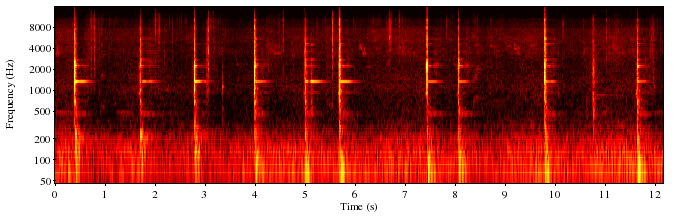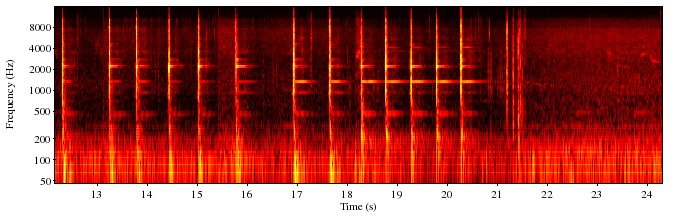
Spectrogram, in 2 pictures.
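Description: Sharp metallic hammer strikes on a seized front brake of a 2006 Jeep Wrangler ring out one after another, often in quick pairs or bursts, loud and close with a bell-like clang.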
